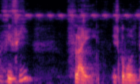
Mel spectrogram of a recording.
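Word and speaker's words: tsetse: टी एस ई और टी एसई T silent होता है सीसी फ्लाई इसको बोलते हैं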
